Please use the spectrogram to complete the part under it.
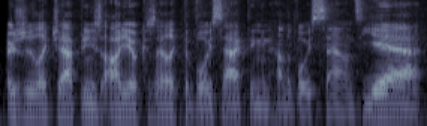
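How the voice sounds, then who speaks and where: A man's voice: on the low side, fairly even intonation, quick pace, fairly bright tone. A man giving casual, conversational commentary as he streams a video game, musing as he goes. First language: English. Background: game music and dialogue.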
